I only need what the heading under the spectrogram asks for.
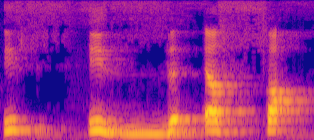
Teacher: هذه الحروف تخرج من رأس اللسان، ماشي الطرف، رأس اللسان، مستدق رأس اللسان. · Term: حروف الصفير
